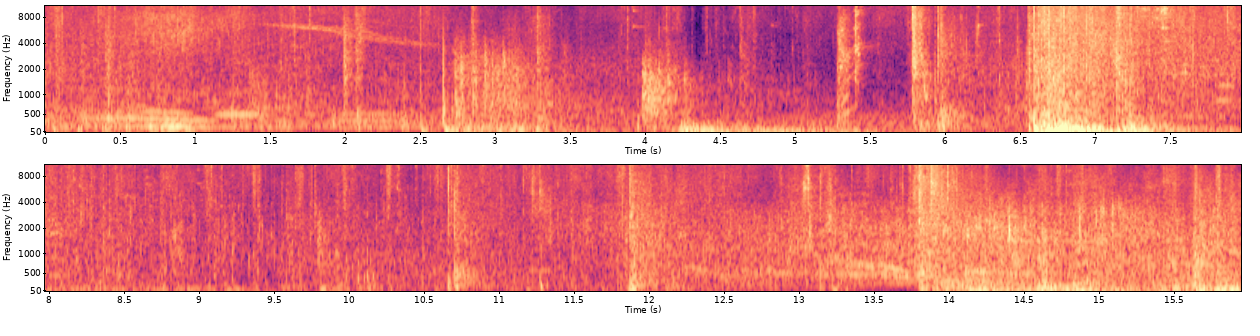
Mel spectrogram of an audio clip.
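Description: Gunfire crackles in sharp bursts.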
